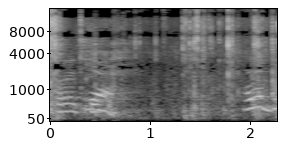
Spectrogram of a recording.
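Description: Crinkling of a foil blind-bag toy packet as it is pulled from a plastic egg and handled, heard mostly in a pause between voices in the middle.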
